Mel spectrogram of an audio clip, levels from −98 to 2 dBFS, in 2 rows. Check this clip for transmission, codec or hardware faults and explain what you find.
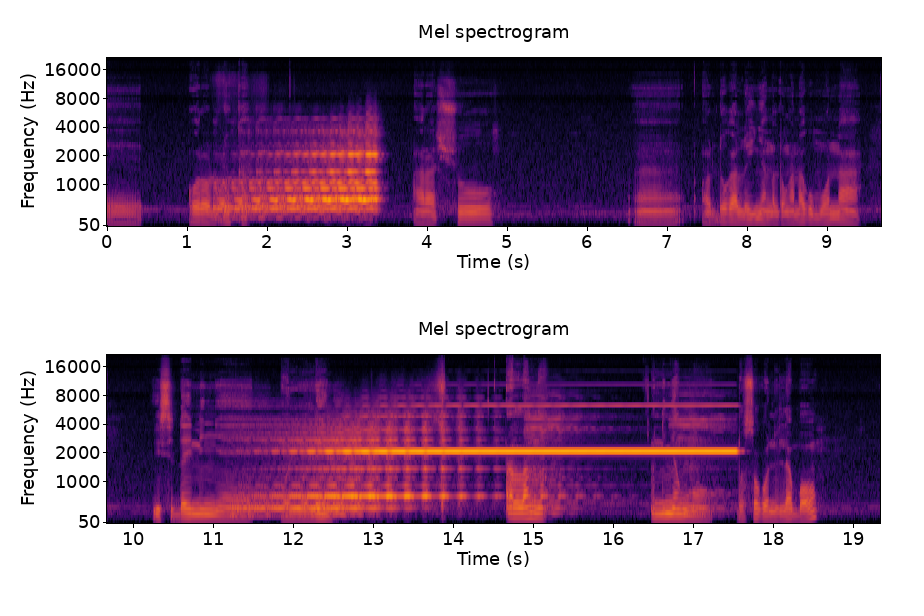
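Feedback howl occurs twice: 1.33–3.59 s (near 700 Hz, about 14 dB above the speech) and 11.21–17.76 s (near 2 kHz, about 18 dB above). A microphone-to-loudspeaker loop gains level on each trip, so unlike an echo, the repeats grow into a tone pulsing roughly every 200 ms.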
